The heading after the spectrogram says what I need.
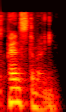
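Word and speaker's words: Penstemon: Hey Andy, how do you pronounce that? Pensamman or Pen Stemon? It's Pensamman.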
